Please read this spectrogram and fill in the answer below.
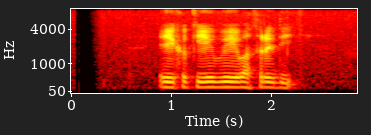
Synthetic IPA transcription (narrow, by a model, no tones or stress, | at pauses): eːkəkijəʋʋeːʋasɾed̪i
